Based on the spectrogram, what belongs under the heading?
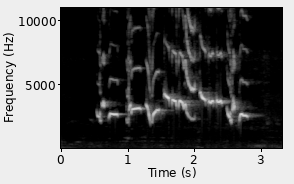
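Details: White-rumped shama song as a lure to prompt other birds to sing, relaxed style with rough material: fast sequence of clear whistles and buzzy slurred notes, about four per second, ending in a falling whistle.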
